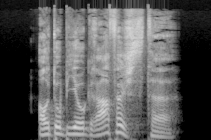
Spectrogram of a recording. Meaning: inflection of autobiografisch: 1. strong/mixed nominative/accusative feminine singular superlative degree 2. strong nominative/accusative plural superlative degree
- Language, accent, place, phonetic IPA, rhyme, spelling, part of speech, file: German, Germany, Berlin, [ˌaʊ̯tobioˈɡʁaːfɪʃstə], -aːfɪʃstə, autobiografischste, adjective, De-autobiografischste.ogg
